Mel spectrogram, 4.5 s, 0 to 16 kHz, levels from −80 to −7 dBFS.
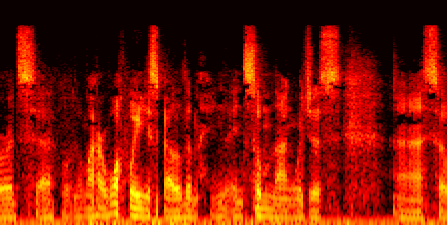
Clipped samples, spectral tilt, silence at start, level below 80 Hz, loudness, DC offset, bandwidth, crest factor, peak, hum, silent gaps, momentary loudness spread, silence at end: under 0.1%; -3 dB/octave; 0 s; -42 dBFS; -29 LUFS; 0.4%; 11.5 kHz; 20 dB; -8 dBFS; none; none; 12 LU; 0 s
